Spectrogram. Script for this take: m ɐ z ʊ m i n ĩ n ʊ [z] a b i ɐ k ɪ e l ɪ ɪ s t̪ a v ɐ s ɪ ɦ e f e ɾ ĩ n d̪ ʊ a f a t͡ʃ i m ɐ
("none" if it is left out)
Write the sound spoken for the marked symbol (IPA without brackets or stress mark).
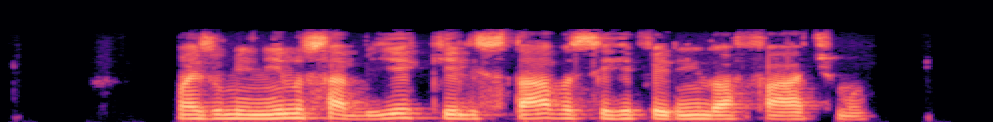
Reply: s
